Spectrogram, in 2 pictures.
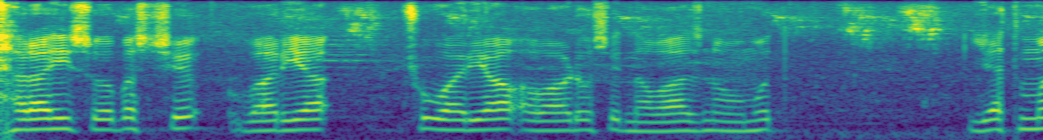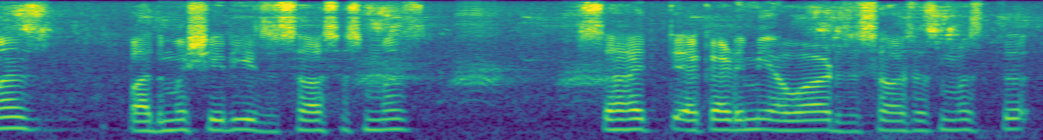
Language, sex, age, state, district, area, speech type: Kashmiri, male, 18-30, Jammu and Kashmir, Kulgam, rural, spontaneous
